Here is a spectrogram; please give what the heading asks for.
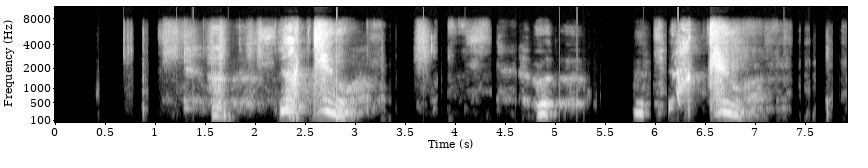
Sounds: Sneeze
